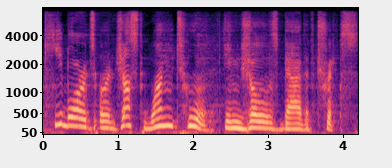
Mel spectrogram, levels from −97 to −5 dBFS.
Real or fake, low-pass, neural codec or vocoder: fake; 7.2 kHz; codec, 24 kHz, 1 kbps, SNAC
